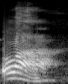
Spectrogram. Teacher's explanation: La ujung lidah naik ke langit-langit.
